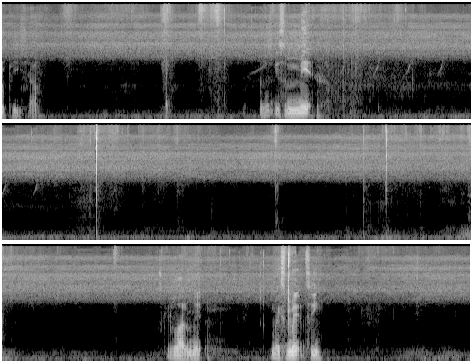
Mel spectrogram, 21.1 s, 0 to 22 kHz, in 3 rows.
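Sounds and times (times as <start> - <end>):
insects chorus: 0.0 - 21.0
faint ticks: 12.4 - 13.1.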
